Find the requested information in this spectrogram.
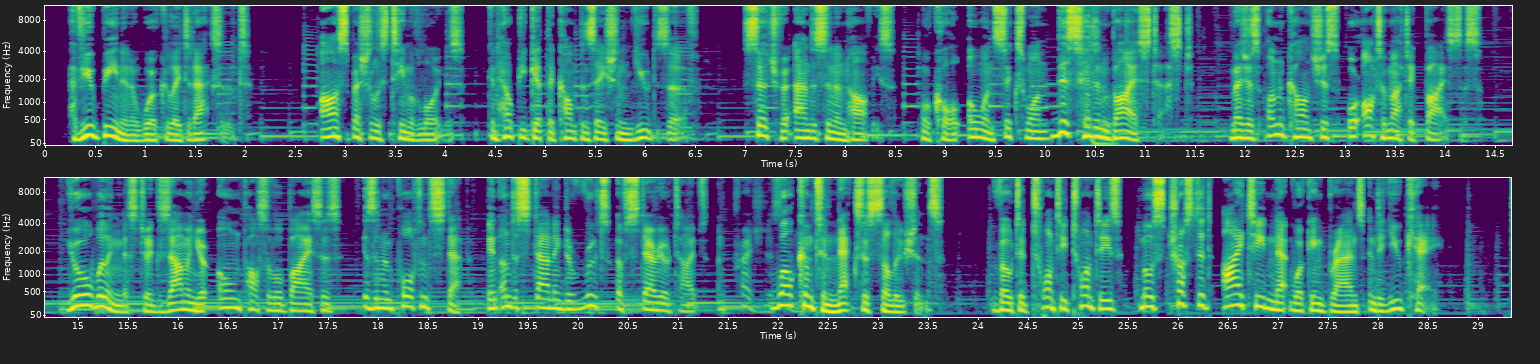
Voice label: Corporate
